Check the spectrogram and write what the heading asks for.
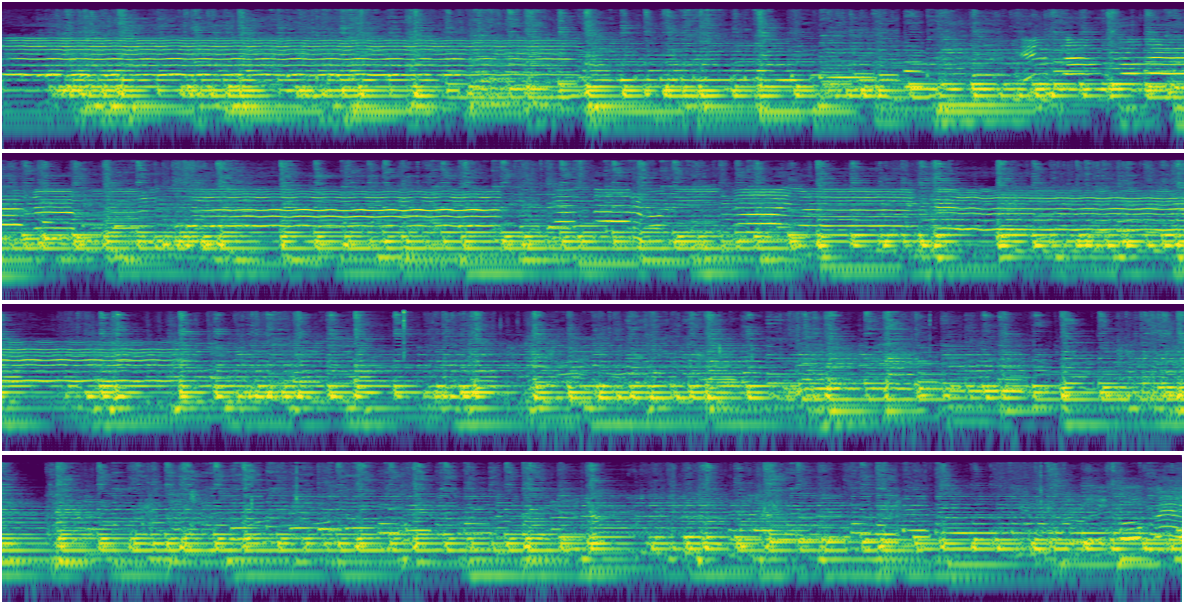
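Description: Canarian string ensemble playing a folía: several nylon-string classical guitars strumming chords, with a bright plucked melody from a laúd and a small timple on top. The playing is continuous and unbroken.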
